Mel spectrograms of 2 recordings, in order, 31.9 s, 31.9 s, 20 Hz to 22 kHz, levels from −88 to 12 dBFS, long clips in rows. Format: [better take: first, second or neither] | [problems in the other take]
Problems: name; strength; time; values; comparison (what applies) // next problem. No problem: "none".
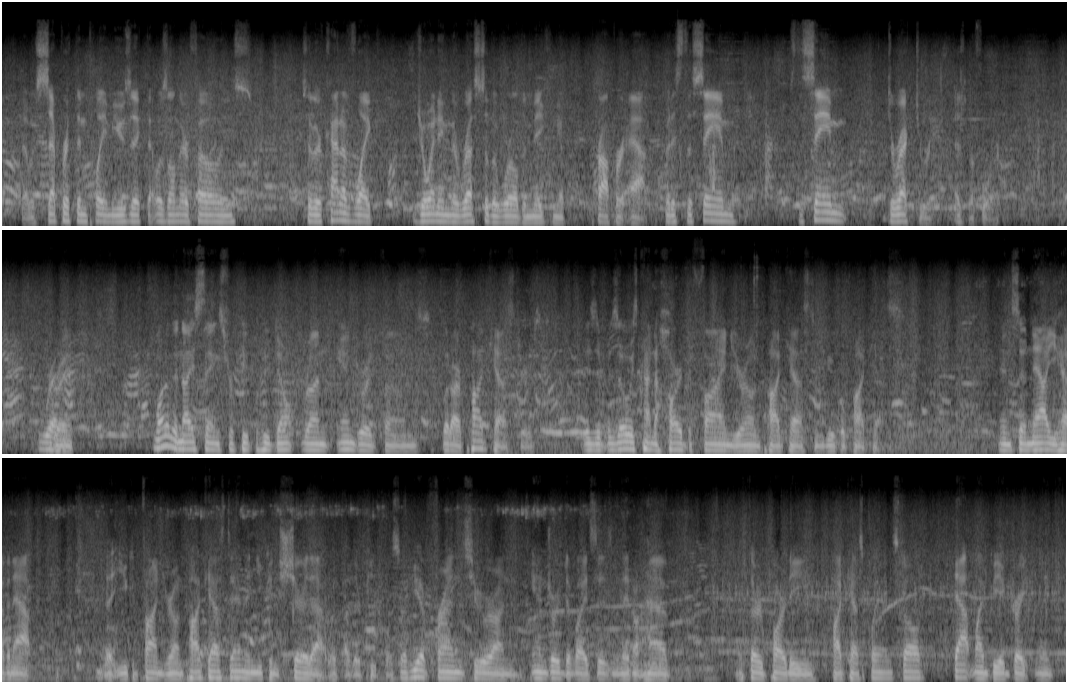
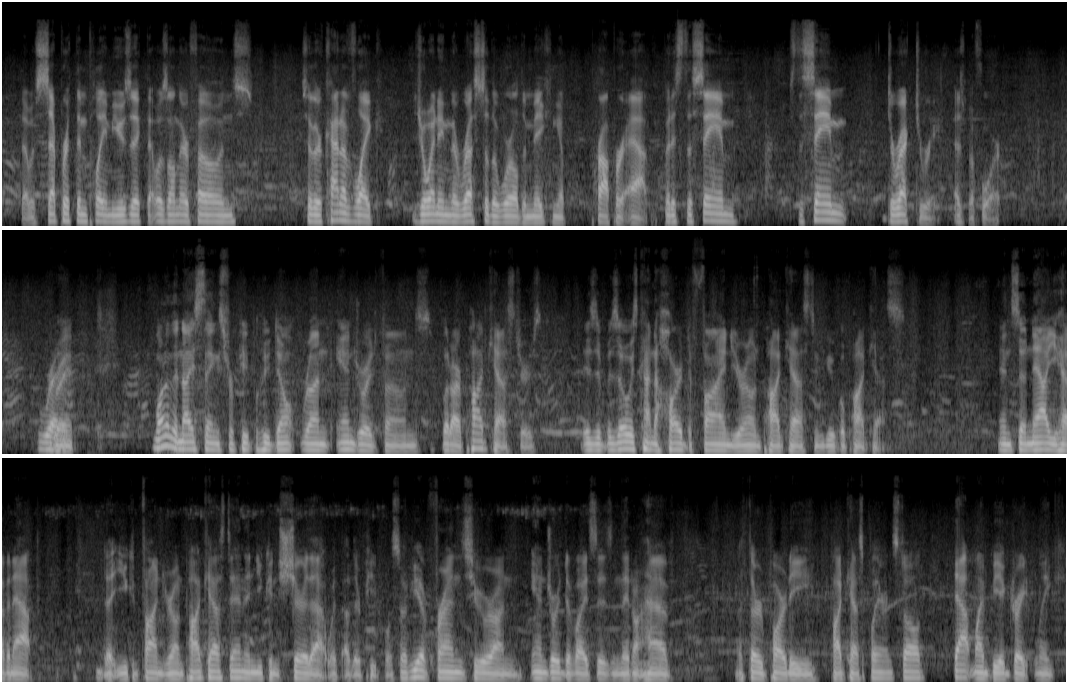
second | crowd noise; loud; throughout; 9 dB below the speech; faint in the second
